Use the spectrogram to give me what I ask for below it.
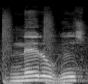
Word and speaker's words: नैरो गेज: toy train कहते हैं लेकिन सही जो उच्चारण है इसका वह है नरो गेज ट्रेन साथियों इसका सफर बहुत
